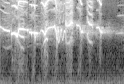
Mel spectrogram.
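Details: Oriental magpie-robin song for luring a quiet bird: a continuous rush of rich, buzzy whistles and chattering notes, slowly tapering.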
